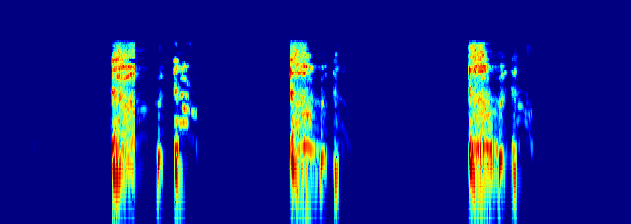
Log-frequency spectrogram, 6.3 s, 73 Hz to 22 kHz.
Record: three_cough_length: 6.3 s
three_cough_amplitude: 30544
three_cough_signal_mean_std_ratio: 0.33
survey_phase: beta (2021-08-13 to 2022-03-07)
age: 18-44
gender: Female
wearing_mask: 'No'
symptom_none: true
smoker_status: Never smoked
respiratory_condition_asthma: false
respiratory_condition_other: false
recruitment_source: REACT
submission_delay: 3 days
covid_test_result: Negative
covid_test_method: RT-qPCR
influenza_a_test_result: Negative
influenza_b_test_result: Negative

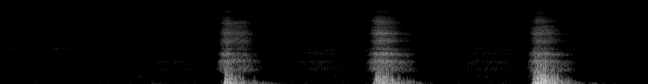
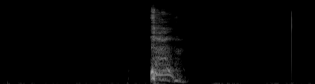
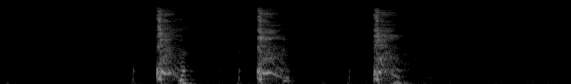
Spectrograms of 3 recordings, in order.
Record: exhalation_length: 6.5 s
exhalation_amplitude: 17717
exhalation_signal_mean_std_ratio: 0.26
cough_length: 3.2 s
cough_amplitude: 5097
cough_signal_mean_std_ratio: 0.23
three_cough_length: 5.7 s
three_cough_amplitude: 4741
three_cough_signal_mean_std_ratio: 0.3
survey_phase: beta (2021-08-13 to 2022-03-07)
age: 45-64
gender: Female
wearing_mask: 'No'
symptom_cough_any: true
symptom_shortness_of_breath: true
symptom_change_to_sense_of_smell_or_taste: true
smoker_status: Ex-smoker
respiratory_condition_asthma: false
respiratory_condition_other: false
recruitment_source: Test and Trace
submission_delay: 1 day
covid_test_result: Positive
covid_test_method: RT-qPCR
covid_ct_value: 38.4
covid_ct_gene: N gene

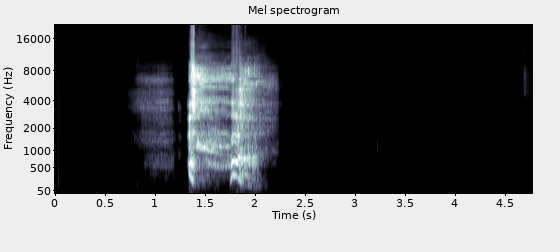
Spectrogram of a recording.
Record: cough_length: 4.8 s
cough_amplitude: 32768
cough_signal_mean_std_ratio: 0.28
survey_phase: beta (2021-08-13 to 2022-03-07)
age: 65+
gender: Male
wearing_mask: 'No'
symptom_none: true
smoker_status: Never smoked
respiratory_condition_asthma: false
respiratory_condition_other: false
recruitment_source: REACT
submission_delay: 0 days
covid_test_result: Negative
covid_test_method: RT-qPCR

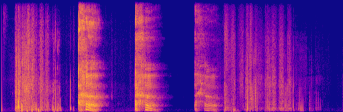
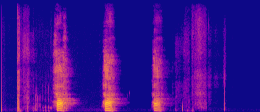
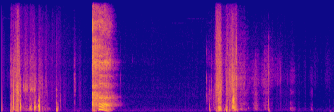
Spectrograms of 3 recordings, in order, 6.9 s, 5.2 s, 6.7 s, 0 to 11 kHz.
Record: three_cough_length: 6.9 s
three_cough_amplitude: 32768
three_cough_signal_mean_std_ratio: 0.4
exhalation_length: 5.2 s
exhalation_amplitude: 30801
exhalation_signal_mean_std_ratio: 0.25
cough_length: 6.7 s
cough_amplitude: 32552
cough_signal_mean_std_ratio: 0.3
survey_phase: beta (2021-08-13 to 2022-03-07)
age: 65+
gender: Male
wearing_mask: 'No'
symptom_none: true
smoker_status: Ex-smoker
respiratory_condition_asthma: false
respiratory_condition_other: false
recruitment_source: REACT
submission_delay: 3 days
covid_test_result: Negative
covid_test_method: RT-qPCR
influenza_a_test_result: Negative
influenza_b_test_result: Negative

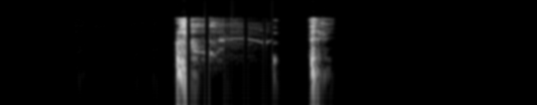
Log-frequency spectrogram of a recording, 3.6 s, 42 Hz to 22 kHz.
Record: cough_length: 3.6 s
cough_amplitude: 27265
cough_signal_mean_std_ratio: 0.16
survey_phase: beta (2021-08-13 to 2022-03-07)
age: 65+
gender: Female
wearing_mask: 'No'
symptom_none: true
smoker_status: Never smoked
respiratory_condition_asthma: false
respiratory_condition_other: false
recruitment_source: REACT
submission_delay: 3 days
covid_test_result: Negative
covid_test_method: RT-qPCR
influenza_a_test_result: Negative
influenza_b_test_result: Negative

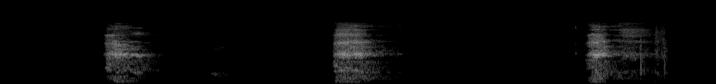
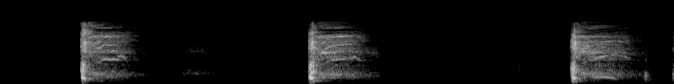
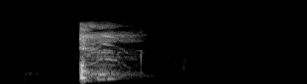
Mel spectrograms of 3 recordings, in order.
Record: exhalation_length: 7.2 s
exhalation_amplitude: 3779
exhalation_signal_mean_std_ratio: 0.33
three_cough_length: 6.7 s
three_cough_amplitude: 29229
three_cough_signal_mean_std_ratio: 0.28
cough_length: 3.1 s
cough_amplitude: 27171
cough_signal_mean_std_ratio: 0.23
survey_phase: beta (2021-08-13 to 2022-03-07)
age: 18-44
gender: Female
wearing_mask: 'No'
symptom_cough_any: true
symptom_runny_or_blocked_nose: true
symptom_sore_throat: true
symptom_fatigue: true
symptom_onset: 3 days
smoker_status: Never smoked
respiratory_condition_asthma: false
respiratory_condition_other: false
recruitment_source: Test and Trace
submission_delay: 2 days
covid_test_result: Positive
covid_test_method: RT-qPCR
covid_ct_value: 33.5
covid_ct_gene: ORF1ab gene
covid_ct_mean: 33.8
covid_viral_load: 8.5 copies/ml
covid_viral_load_category: Minimal viral load (< 10K copies/ml)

